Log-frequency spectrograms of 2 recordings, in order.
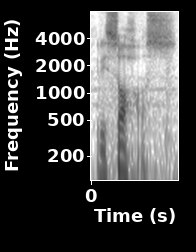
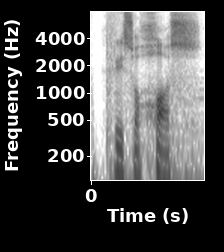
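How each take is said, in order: First: The stress is on the middle syllable. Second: The stress is on the last syllable.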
